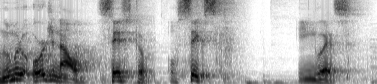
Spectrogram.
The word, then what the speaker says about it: sixth: Então muita gente acaba pronunciando esse TH no final como se fosse um T simples, sixth.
